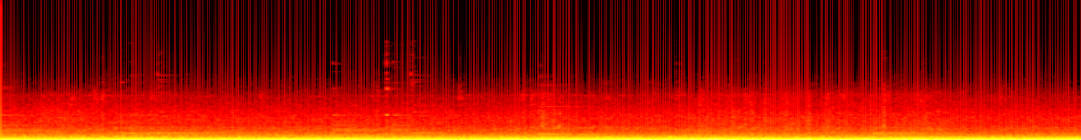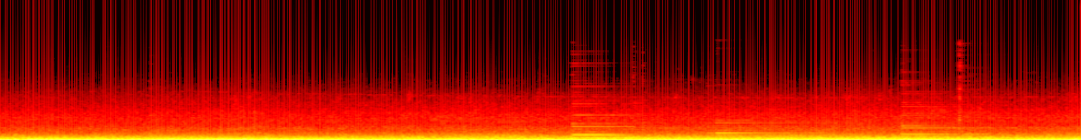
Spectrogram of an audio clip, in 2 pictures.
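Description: Steady in-cab drone of a Scania lorry cruising on the open road: low engine hum with tyre and road noise, even and unbroken throughout.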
